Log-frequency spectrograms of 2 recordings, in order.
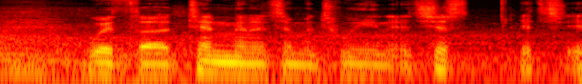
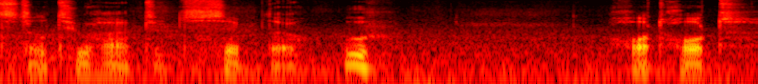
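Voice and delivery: breathy, half-whispered after a hot sip; sipping hot coffee; 11 dB quieter than usual. Real, not acted. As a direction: talk between careful sips of hot coffee. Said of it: "just sipping some".

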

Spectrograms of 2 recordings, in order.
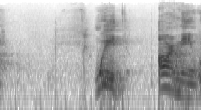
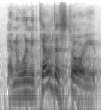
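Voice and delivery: ordinary delivery, nothing marked

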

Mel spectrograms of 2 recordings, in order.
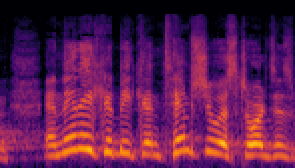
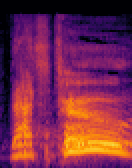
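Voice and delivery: louder, higher angry count; irritated farmer; 6 semitones higher, 10 dB louder than usual. Retold or imitated. Farmer warning his stubborn mule, angrily. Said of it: "He's like".

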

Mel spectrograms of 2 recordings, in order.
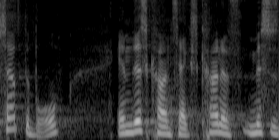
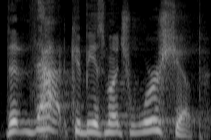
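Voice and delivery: ordinary talk, nothing marked

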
